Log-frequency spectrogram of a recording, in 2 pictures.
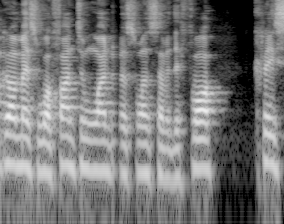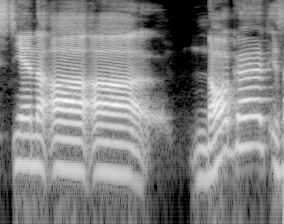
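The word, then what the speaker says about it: Nørgaard: Christian Norgard, is how you pronounce that, of Brentford, 173.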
